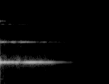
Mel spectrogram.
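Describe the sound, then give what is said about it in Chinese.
A single bright bell chime serves as a cue in a language-lesson quiz: one clear ding that rings briefly and fades to silence in under a second. “Max 提出问题以后，请大家先听铃声，然后回答他的问题。”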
